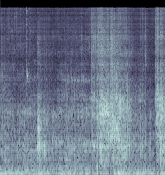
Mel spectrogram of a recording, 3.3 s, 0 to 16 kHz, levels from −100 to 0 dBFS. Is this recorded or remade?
remade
